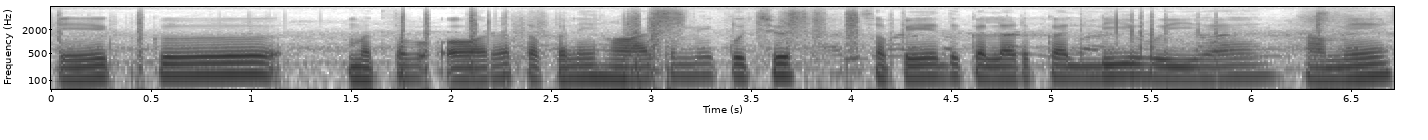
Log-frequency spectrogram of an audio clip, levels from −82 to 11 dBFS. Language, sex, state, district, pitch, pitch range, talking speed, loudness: Hindi, male, Madhya Pradesh, Katni, 120 Hz, 115-130 Hz, 125 wpm, -17 LUFS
